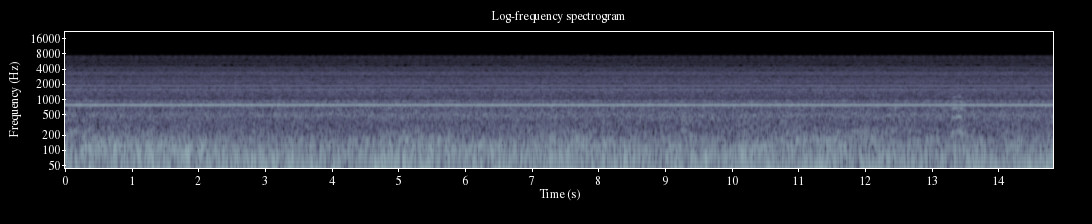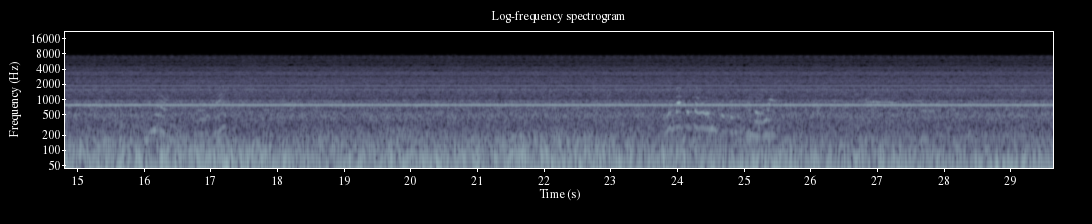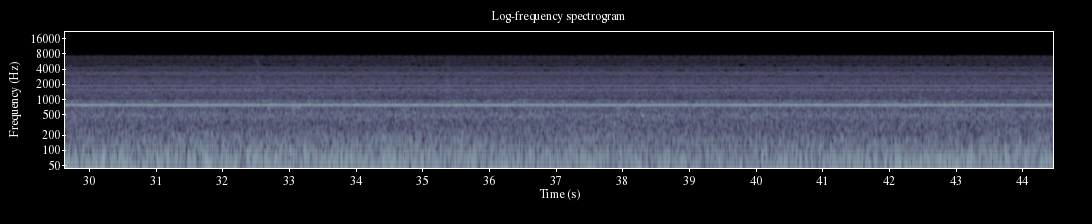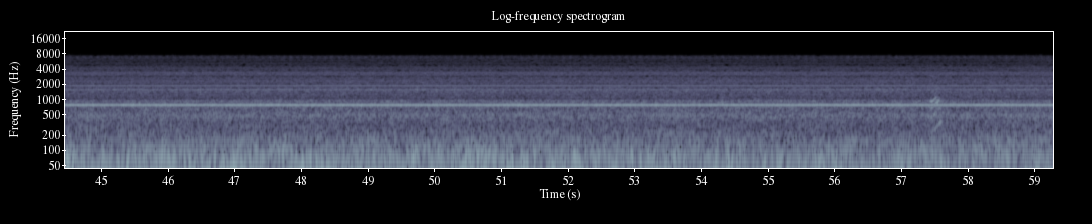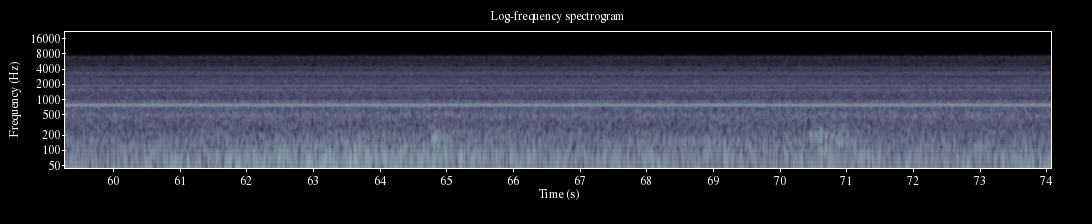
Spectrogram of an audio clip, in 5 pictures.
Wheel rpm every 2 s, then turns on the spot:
0, 0, 0, 0, 0, 0, 0, 0, 0, 0, 0, 0, 0, 0, 0, 0, 0, 0, 0, 0, 0, 0, 0, 0, 0, 0, 0, 0, 0, 0, 0, 0, 0, 0, 0, 0, 0.
none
